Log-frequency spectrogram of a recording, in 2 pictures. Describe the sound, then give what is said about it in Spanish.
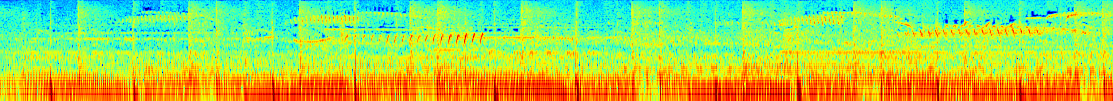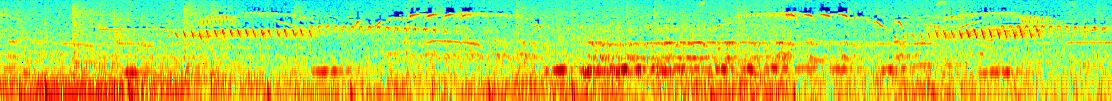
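Jungle birds chirp and trill in repeated bright bursts over a steady, continuous rush of a waterfall in the background, the calls recurring many times throughout at an even, fairly loud level. “Que estamos en la selva ahí, mira, con los pajaritos. Es una catarata de fondo.”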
